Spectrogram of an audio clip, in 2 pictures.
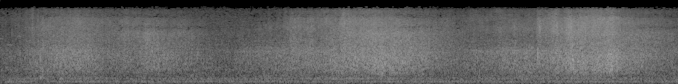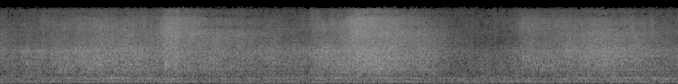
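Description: Ocean waves wash onto a beach, soft and faint, with slow surges swelling and fading every few seconds over a constant airy hiss of wind.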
